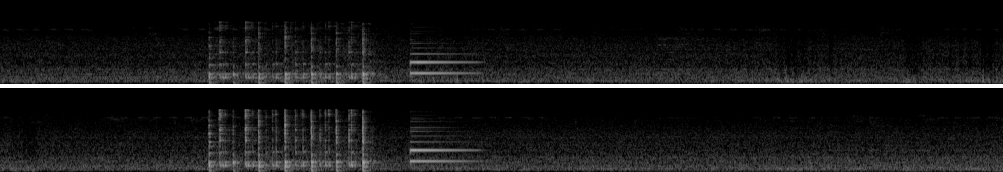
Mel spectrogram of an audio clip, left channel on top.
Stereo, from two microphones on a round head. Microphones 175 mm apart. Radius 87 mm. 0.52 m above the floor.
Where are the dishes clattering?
45° right (ahead or behind), 0.9 m.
